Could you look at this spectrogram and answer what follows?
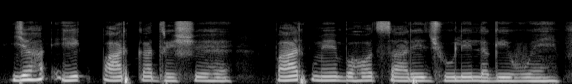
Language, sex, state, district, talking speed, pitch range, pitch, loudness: Hindi, female, Jharkhand, Ranchi, 145 wpm, 165-185 Hz, 175 Hz, -19 LUFS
